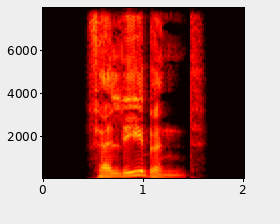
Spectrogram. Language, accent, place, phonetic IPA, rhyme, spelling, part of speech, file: German, Germany, Berlin, [fɛɐ̯ˈleːbn̩t], -eːbn̩t, verlebend, verb, De-verlebend.ogg
- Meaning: present participle of verleben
